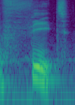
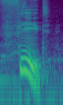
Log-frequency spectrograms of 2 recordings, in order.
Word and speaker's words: feat: Something that is a great achievement, we say it is a feat. Not your pal, right? Pal 아니요, not feet, F-E-E-T, but feat, F-E-A-T. Pronunciation is the same as feet, right?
